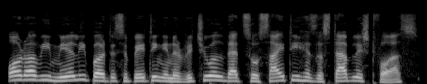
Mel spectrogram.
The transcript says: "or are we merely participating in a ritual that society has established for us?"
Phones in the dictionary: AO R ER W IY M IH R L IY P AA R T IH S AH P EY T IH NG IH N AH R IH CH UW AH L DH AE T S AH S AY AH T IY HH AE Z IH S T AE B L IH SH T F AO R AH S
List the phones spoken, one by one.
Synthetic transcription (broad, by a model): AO R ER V IY M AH R L IY P AA R T IH S AH P EY T IH NG IH N AH R IH CH UW AH L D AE T S AH S AY AH T IY HH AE Z IH S T AE B L IH SH T F AO R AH S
